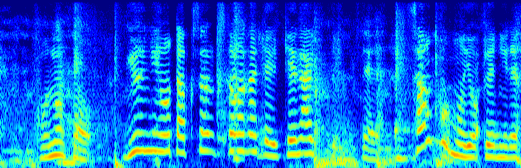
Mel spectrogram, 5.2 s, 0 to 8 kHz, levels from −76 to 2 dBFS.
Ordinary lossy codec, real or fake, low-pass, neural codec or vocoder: none; fake; none; codec, 16 kHz, 2 kbps, FreqCodec, smaller model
